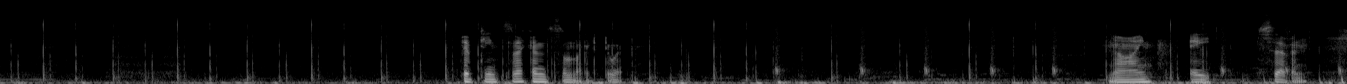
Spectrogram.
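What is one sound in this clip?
Quick, light footsteps patter steadily.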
